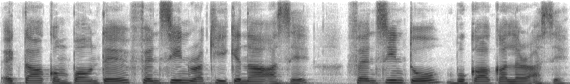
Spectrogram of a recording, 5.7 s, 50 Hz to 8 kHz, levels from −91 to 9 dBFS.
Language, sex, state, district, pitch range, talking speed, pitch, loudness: Nagamese, male, Nagaland, Dimapur, 170-200 Hz, 125 wpm, 180 Hz, -14 LUFS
